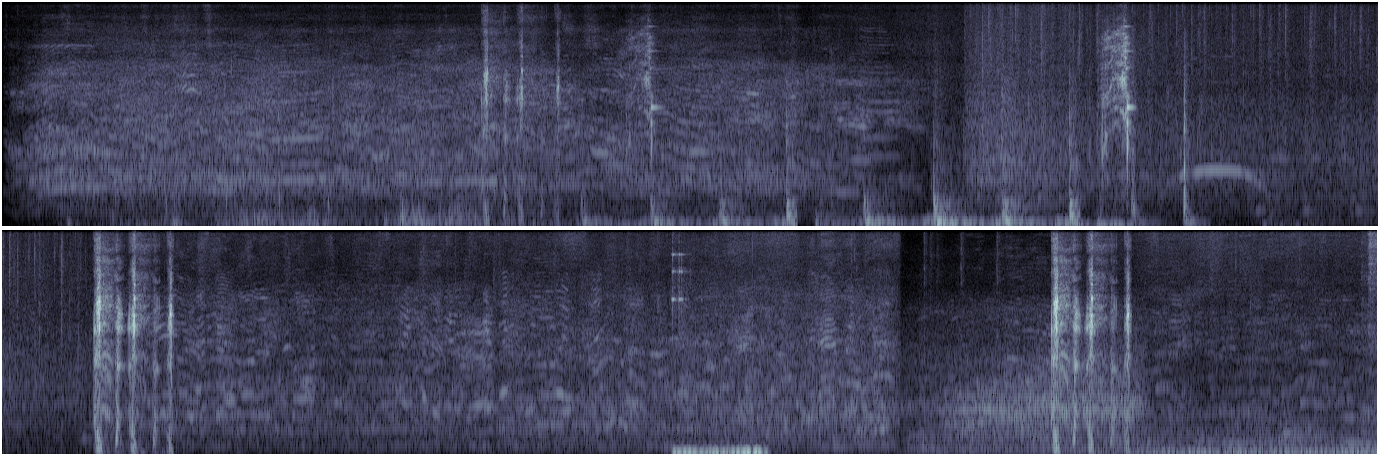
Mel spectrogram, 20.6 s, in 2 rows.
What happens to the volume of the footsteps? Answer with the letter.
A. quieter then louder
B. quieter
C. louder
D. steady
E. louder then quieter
C.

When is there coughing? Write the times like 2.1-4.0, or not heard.
3.5-4.2, 11.0-11.6, 18.1-18.8.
